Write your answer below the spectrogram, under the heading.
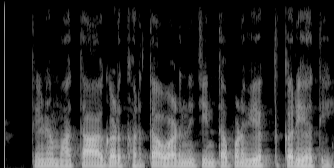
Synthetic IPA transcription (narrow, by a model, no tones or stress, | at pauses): t̪eɽ̃emat̪aːɡəɭkʰəɾt̪aʋaɽnit͡ʃɪnt̪apəɳʋjək̚t̪kəɾiɦət̪i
